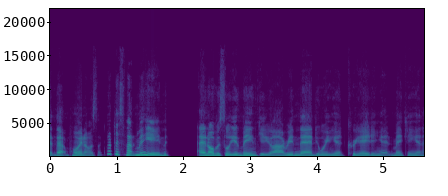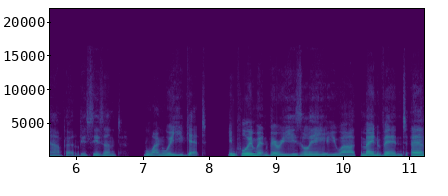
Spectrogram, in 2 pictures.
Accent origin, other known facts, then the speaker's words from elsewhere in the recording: Tasmania, Australia; because I grew up in Tasmania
